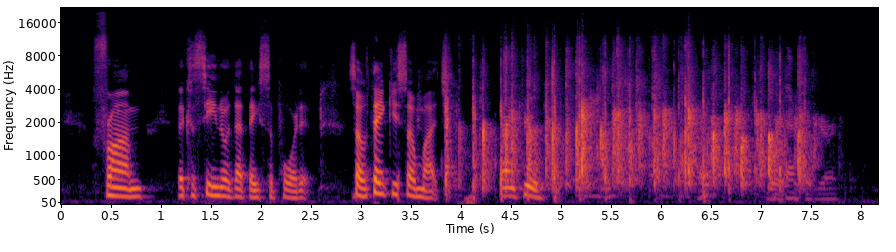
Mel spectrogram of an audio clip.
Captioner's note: applause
